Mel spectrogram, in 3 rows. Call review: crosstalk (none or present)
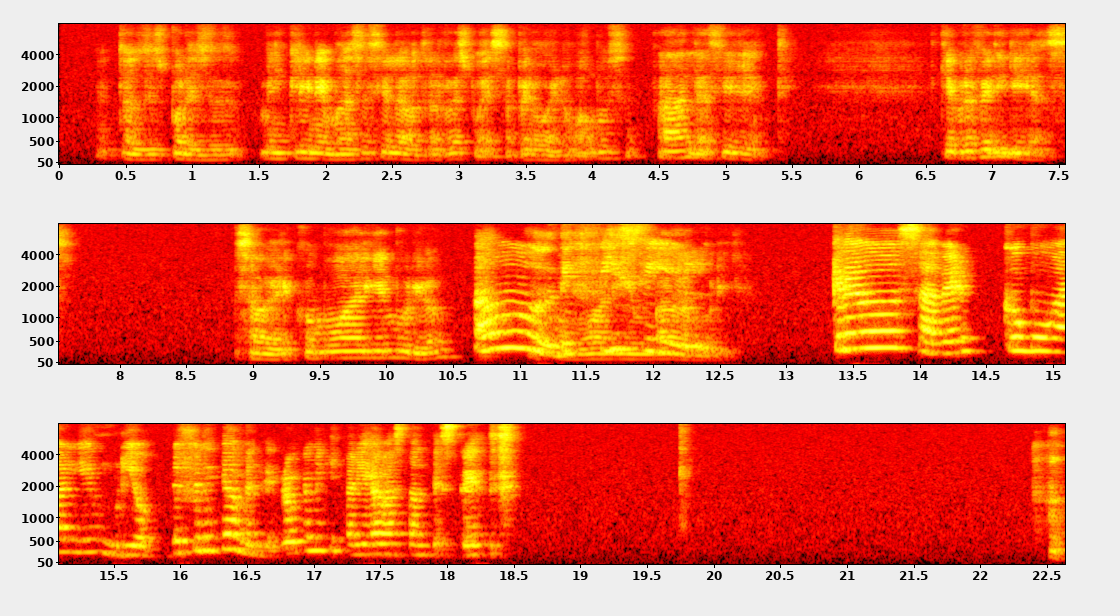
present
